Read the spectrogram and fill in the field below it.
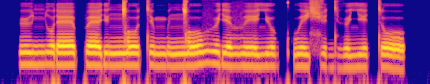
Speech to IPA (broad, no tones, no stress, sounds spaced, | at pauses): ʏ ɲ o ɾ ɛ p ɛ ɾʲ ə ŋ͡ǀ o t ʏ m ʏ ŋ͡ǀ o v ʏ ɾʲ ɛ v e lʲ o kʷʼ e ɕ ʏ dʱ ʏ lʲ e t o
